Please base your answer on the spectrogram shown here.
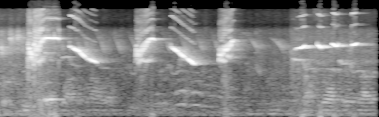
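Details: Masteran of a white-rumped shama for coaxing caged birds into song. Loud, clear downward-sweeping whistles come in pairs, followed by a short series of thin, high repeated notes.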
